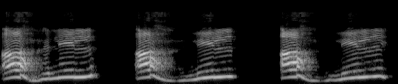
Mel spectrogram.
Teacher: ہا کا مخرج ہمیں سینے کے اوپر سے نکالنا ہے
